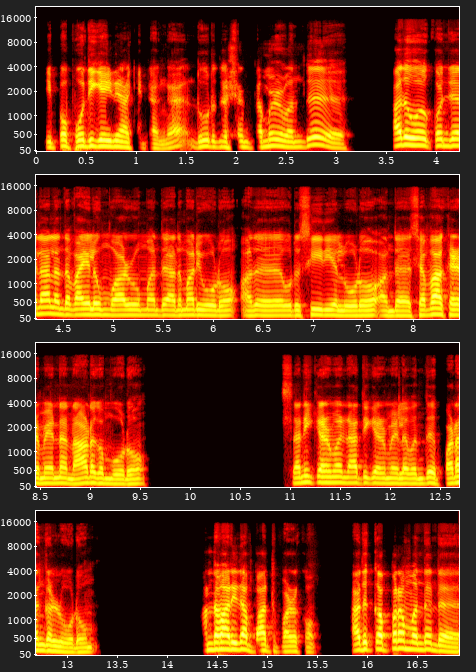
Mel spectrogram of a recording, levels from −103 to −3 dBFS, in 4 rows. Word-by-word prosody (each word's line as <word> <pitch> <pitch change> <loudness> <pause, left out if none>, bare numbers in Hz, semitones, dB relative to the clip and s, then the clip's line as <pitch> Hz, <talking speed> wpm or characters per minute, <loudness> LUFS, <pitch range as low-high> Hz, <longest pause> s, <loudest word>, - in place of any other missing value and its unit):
இப்போ 155 +7 -3
பொதிகைன்னு 165 -1 +3
ஆக்கிட்டாங்க. 115 -3 -8 0.3
தூர்தர்ஷன் 150 -2 -5
தமிழ் 170 +4 -1
வந்து 145 +9 -3 0.8
அது 205 +2 +6
ஒ - - +3 0.2
கொஞ்சம் 180 0 0
நாள் 180 -1 +2
அந்த 160 -1 -1
வயலும் 155 -1 +2
வாழுமும் 145 0 0
அது 140 0 -5
அந்த 140 +1 -3
மாரி 145 0 0
ஓடும். 135 +1 -2
அது 135 +1 -2 0.3
ஒரு 135 0 -2
சீரியல் 140 -3 0
ஓடும். 135 +1 0
அந்த 130 +1 -2 0.2
செவ்வாய்கிழமையினா 145 -2 +2
நாடகம் 140 -2 0
ஓடும். 125 +2 -3 1.5
சனிக்கிழம, 155 +1 0
ஞாயித்துக்கிழமையில 140 -2 -2
வந்து 135 +3 -1
படங்கள் 155 -1 +2
ஓடும். 120 +1 -4 1.1
அந்த 180 +2 +4
மாரி 190 -1 +7
தான் 185 - +1
பாத்துப் 135 -5 -1
பழக்கம். 130 -3 -4 0.4
அதுக்கப்புறம் 195 +3 +3
வந்து 185 +1 +1
இந்த 150 -2 +1
145 Hz, 135 wpm, -23 LUFS, 135-160 Hz, 1.5 s, மாரி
